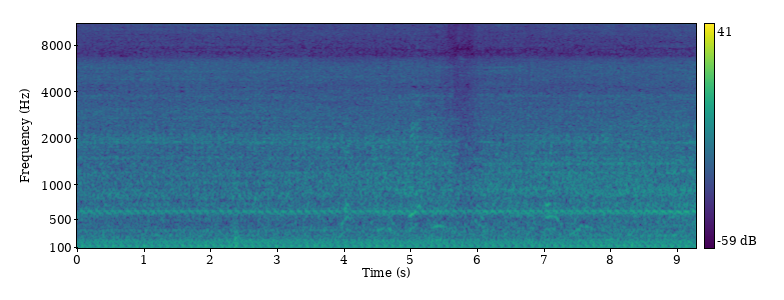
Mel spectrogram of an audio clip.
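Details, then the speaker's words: 1964 Buick Riviera, sat 23 years in a field, revived and warmed up with idle raised, listened to at the tailpipe: smooth, even V8 burble with no knocks. Charging at 13.2 V; sounds healthy. "charging y 13.2 that's perfector good that sounds sweet great all right sounds beautiful"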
